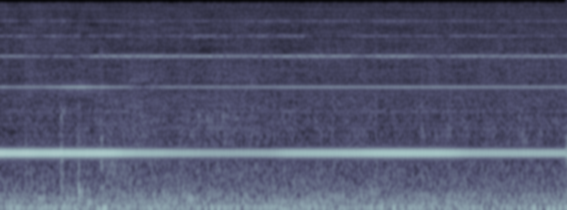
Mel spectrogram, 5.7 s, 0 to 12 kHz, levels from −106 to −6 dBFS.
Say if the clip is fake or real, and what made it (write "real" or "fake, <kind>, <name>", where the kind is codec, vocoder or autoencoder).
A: fake, autoencoder, DAC-VAE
